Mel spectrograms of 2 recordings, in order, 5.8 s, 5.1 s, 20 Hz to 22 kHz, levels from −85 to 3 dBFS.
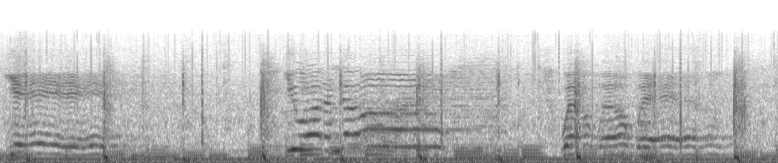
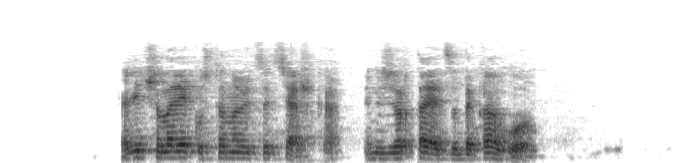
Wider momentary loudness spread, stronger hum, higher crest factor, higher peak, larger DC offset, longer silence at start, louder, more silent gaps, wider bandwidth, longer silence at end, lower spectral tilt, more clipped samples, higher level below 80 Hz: second, 6 LU vs 10 LU; neither; about the same, 16 dB vs 18 dB; second, -10 dBFS vs 0 dBFS; first, 3% vs under 0.1%; second, 0 s vs 0.9 s; second, -27 LUFS vs -18 LUFS; neither; first, 10 kHz vs 7.4 kHz; second, 0 s vs 1.05 s; about the same, -7 dB/octave vs -6 dB/octave; neither; first, -38 dBFS vs -62 dBFS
